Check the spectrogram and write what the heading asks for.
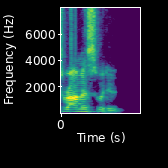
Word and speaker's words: Ramis Wadood: Yes, it's it's Ramis Wadood.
